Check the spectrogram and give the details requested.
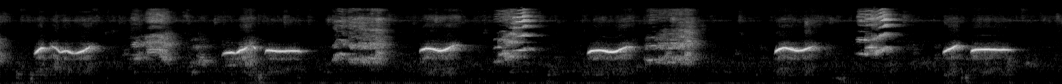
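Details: Pet lory calling back to its owner's whistles: a steady back-and-forth of wavering human whistles and harsh, buzzy squawks, roughly six rounds in ten seconds.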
